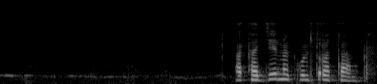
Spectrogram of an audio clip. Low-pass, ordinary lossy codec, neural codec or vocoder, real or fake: 7.2 kHz; Opus, 64 kbps; codec, 32 kHz, 1.9 kbps, SNAC; fake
